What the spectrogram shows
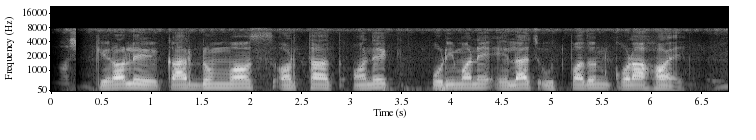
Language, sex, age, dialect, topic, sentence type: Bengali, male, 36-40, Standard Colloquial, agriculture, question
